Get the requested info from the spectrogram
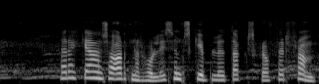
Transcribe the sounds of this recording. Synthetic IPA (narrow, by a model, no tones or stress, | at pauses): θaðɛɾɛhcɪaːðɛnsawaɾt̪naɾ̥ɦoːwlɪsɛmscɪːplʏðt̪akskɾawfɛɾ̥fɾam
